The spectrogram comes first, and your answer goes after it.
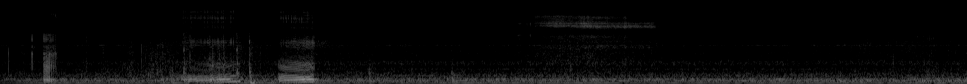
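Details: Goro, an older pet cat, snoring at rest in a shortened take of a snore that is usually far louder; two rough, rasping breath bursts around the middle, then a quiet steady hum and a soft hiss.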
